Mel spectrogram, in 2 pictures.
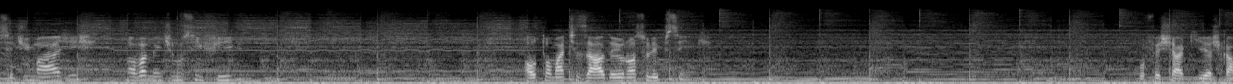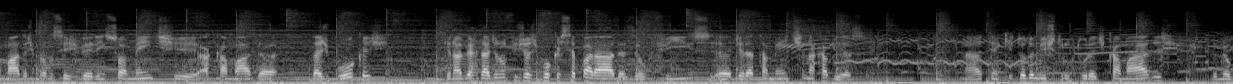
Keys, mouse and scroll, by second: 1.1 Tab, 1.8 Tab, 3.2 click, 4.3 click, 7.5 click, 8.5 click, 11.3 click, 12.0 click, 13.1 click, 13.8 click, 14.9 click, 15.7 click, 17.5 click, 19.2 click, 21.5 click, 23.1 click, 23.9 click.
